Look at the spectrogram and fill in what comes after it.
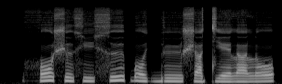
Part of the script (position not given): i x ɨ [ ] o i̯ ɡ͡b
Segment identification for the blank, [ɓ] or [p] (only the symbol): ɓ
